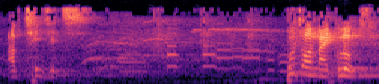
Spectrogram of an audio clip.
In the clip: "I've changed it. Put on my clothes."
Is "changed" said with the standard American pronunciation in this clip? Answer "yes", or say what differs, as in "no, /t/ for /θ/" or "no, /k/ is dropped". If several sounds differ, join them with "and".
no, /d/ is dropped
